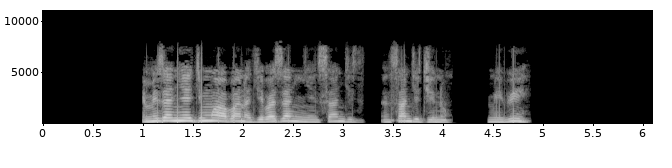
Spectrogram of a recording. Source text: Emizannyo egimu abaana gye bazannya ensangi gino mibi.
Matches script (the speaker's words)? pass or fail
pass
